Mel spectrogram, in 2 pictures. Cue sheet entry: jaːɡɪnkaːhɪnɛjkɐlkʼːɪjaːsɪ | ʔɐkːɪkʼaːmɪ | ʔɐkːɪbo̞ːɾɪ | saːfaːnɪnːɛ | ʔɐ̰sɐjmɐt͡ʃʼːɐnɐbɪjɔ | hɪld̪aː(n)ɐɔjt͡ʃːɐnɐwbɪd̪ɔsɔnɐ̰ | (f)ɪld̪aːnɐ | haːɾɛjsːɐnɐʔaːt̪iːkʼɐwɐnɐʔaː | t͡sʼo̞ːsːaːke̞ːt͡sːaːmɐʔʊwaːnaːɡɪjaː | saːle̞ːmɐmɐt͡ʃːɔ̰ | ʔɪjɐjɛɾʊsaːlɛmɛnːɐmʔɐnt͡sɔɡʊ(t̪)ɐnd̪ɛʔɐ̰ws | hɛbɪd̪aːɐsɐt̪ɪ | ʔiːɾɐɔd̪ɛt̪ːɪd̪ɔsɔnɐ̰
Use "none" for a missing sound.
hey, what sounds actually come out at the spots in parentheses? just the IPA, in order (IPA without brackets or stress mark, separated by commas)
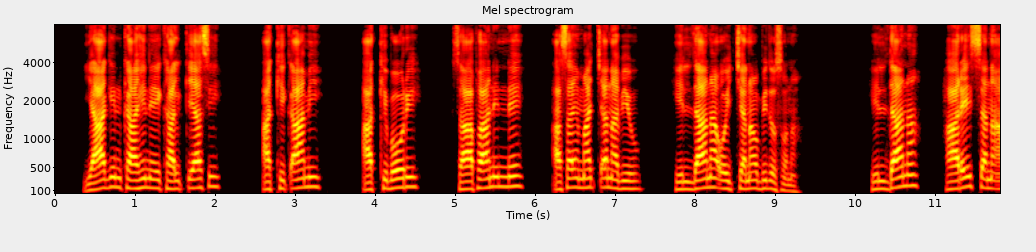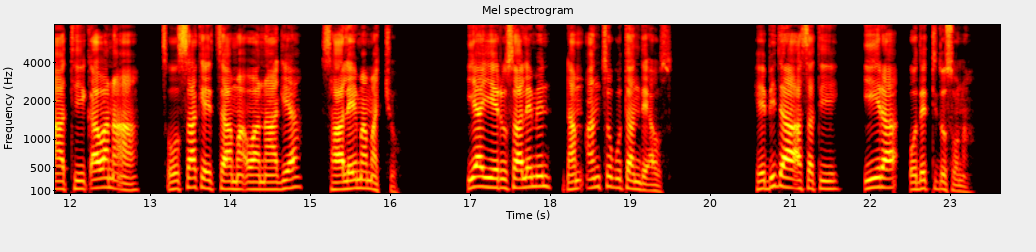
n, h, t̪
